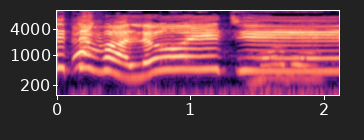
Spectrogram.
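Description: A high-pitched voice singing long, gliding notes, with a short break about two thirds of the way through.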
